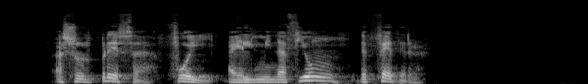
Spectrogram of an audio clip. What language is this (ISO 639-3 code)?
glg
